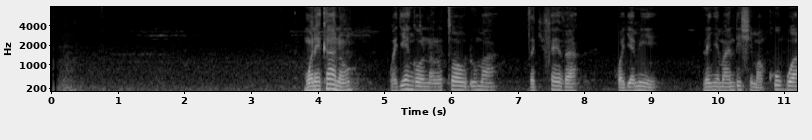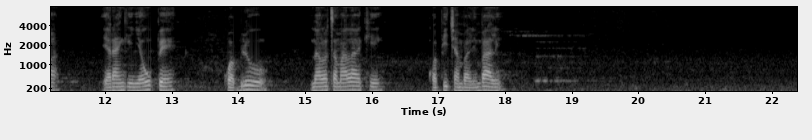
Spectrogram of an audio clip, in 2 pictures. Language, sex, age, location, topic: Swahili, male, 25-35, Dar es Salaam, finance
